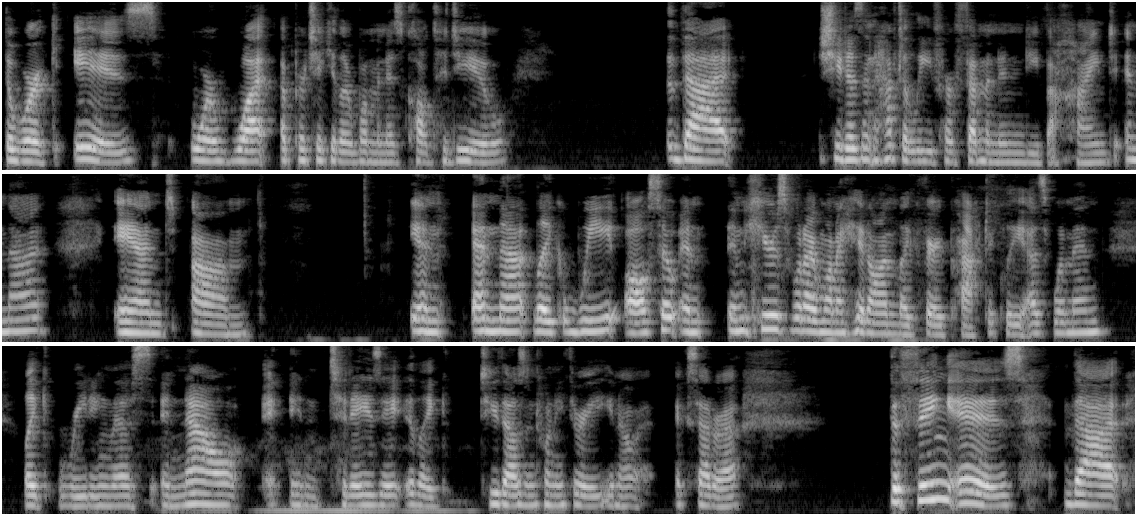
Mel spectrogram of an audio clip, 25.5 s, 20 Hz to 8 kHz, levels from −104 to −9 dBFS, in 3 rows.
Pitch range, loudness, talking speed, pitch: 170-205 Hz, -32 LUFS, 145 wpm, 185 Hz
